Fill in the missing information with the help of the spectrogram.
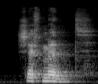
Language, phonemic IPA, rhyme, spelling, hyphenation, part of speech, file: Dutch, /sɛxˈmɛnt/, -ɛnt, segment, seg‧ment, noun, Nl-segment.ogg
- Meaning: a segment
